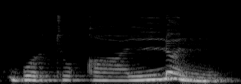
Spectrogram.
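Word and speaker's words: بُرْتُقَالٌ: In its final word position, doubled dhamma on lam is pronounced lun, like in the example burtuqalun, which means orange.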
